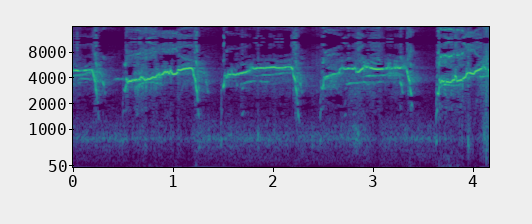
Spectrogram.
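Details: Bald eagle on the Decorah eagle cam, July 6, 2011; loud, drawn-out whistles rising gradually, each cut off by a steep downward slur, about one a second, with a faint flap-like thud.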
